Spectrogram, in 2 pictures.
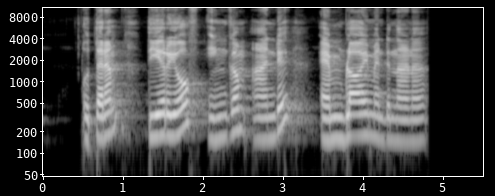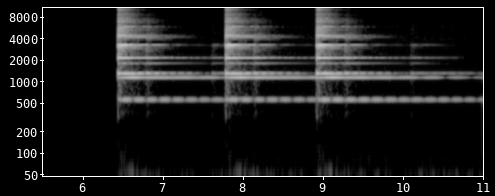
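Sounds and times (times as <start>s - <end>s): bell ringing: 6.5s - 11.0s.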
